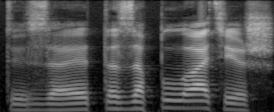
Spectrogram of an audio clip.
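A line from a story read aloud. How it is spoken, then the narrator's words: Growled, baron. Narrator (Russian): прорычал барон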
